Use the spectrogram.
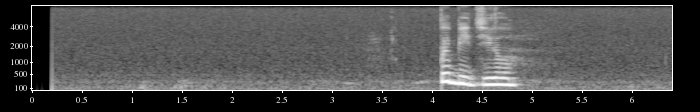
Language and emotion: Russian, sad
